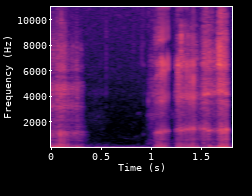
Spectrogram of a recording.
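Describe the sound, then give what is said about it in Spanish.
A person imitates with their voice the snoring of someone with sleep apnea: a rough snort, then a silent pause, then several raspy, grunting snore sounds, fairly loud. “Porque es el que ronca y se queda.”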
